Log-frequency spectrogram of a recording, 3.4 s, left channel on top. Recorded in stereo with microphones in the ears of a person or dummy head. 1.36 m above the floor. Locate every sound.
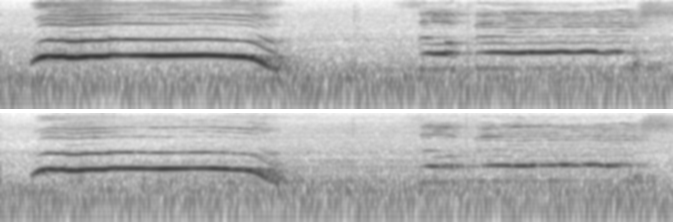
0.1 s a shout: 75° left (ahead or behind), 0.9 m; by 3.4 s 35° left (ahead or behind), 2.5 m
